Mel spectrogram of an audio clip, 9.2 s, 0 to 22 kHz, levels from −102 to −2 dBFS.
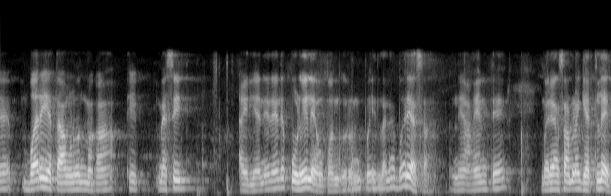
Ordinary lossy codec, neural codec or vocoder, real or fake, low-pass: Opus, 24 kbps; codec, 16 kHz, 6 kbps, DAC; fake; 7.2 kHz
